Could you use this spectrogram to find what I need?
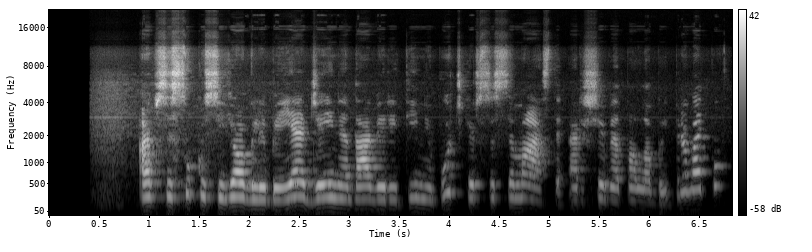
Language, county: Lithuanian, Panevėžys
